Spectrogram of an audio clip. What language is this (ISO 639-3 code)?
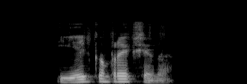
cat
